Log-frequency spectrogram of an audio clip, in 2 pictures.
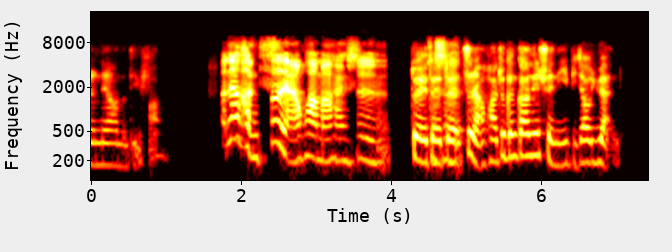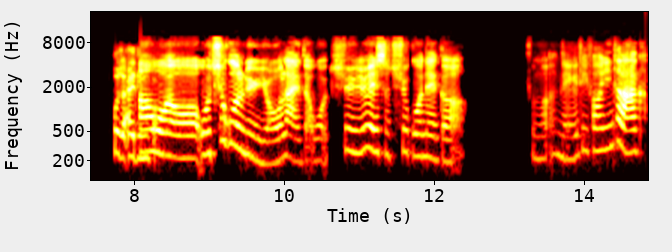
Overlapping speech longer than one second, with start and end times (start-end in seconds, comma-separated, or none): none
